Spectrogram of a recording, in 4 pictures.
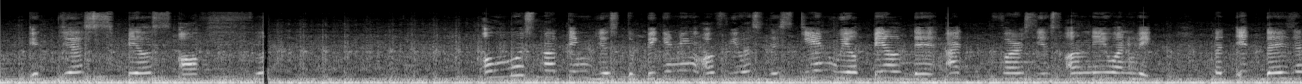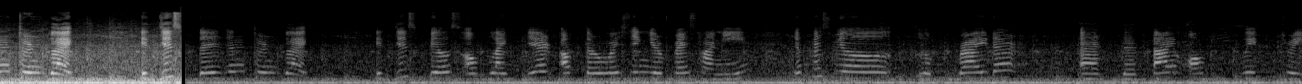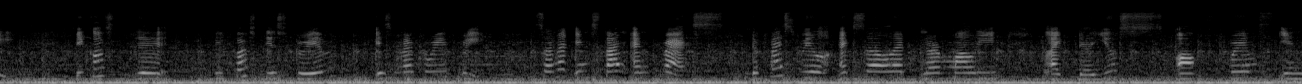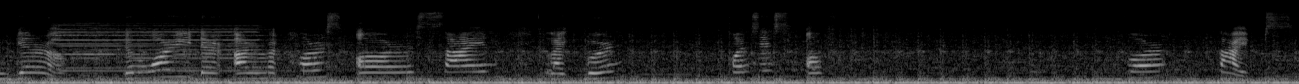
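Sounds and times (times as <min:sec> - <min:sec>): steady low rumble: 0:00.0 - 0:52.0
young woman speaking: 0:00.2 - 0:02.7, 0:04.6 - 0:16.1, 0:16.8 - 0:23.2, 0:23.8 - 0:26.2, 0:26.8 - 0:45.3, 0:46.4 - 0:47.4, 0:50.2 - 0:52.0.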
